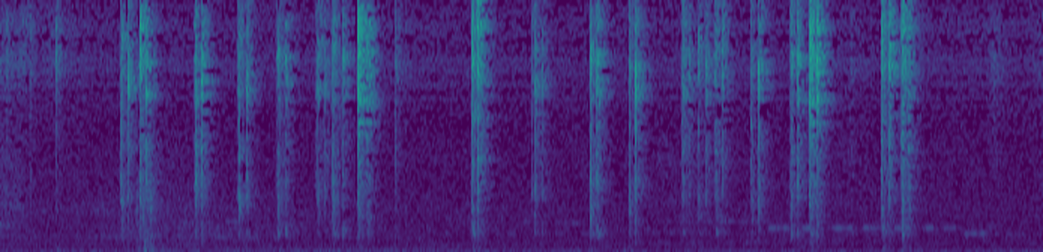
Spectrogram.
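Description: Typing on a computer keyboard: irregular key clicks, with a few louder strokes among them.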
